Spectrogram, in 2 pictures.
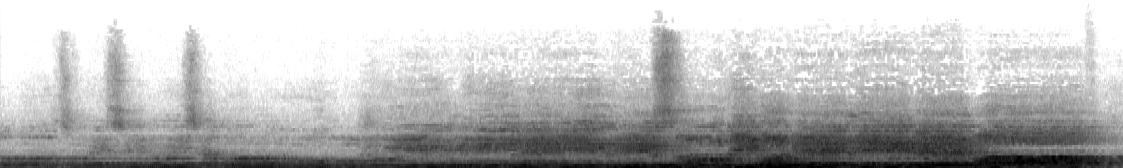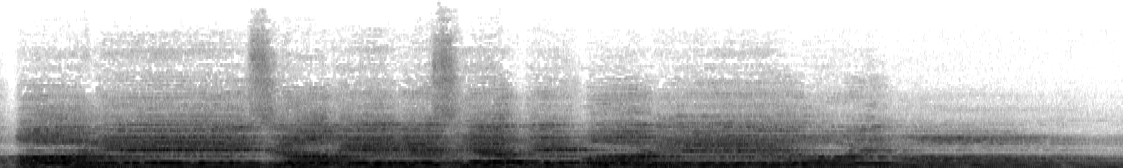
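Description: Mixed choir of women's and men's voices singing sacred music unaccompanied. The sound swells louder over the first several seconds, breaks briefly about eleven seconds in, then carries on and softens near the end.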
